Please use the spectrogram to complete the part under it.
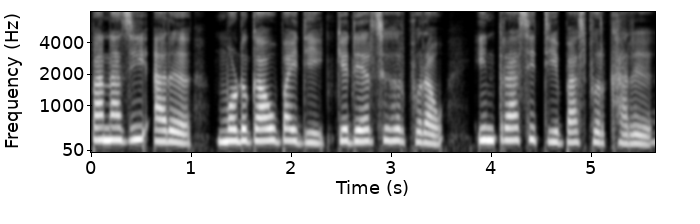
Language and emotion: Bodo, neutral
